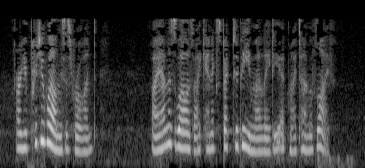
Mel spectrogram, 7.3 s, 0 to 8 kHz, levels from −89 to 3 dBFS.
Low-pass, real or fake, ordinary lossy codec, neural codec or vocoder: 7.2 kHz; real; MP3, 24 kbps; none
